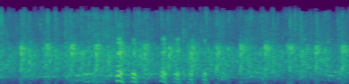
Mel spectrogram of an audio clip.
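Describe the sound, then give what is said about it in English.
Steady, sustained applause from a church audience for its worship team. Many hands clap at once in a loud, even wash that holds throughout. “Let me give those guys a hand. Anybody on the worship team?”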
